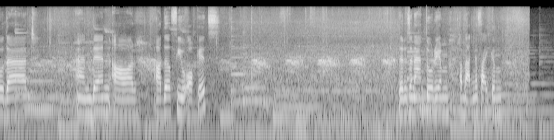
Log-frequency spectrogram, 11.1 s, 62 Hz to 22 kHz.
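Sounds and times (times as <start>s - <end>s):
soft background music: 0.0s - 11.0s
crow cawing: 1.0s - 1.8s, 2.7s - 3.4s, 4.4s - 8.1s.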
